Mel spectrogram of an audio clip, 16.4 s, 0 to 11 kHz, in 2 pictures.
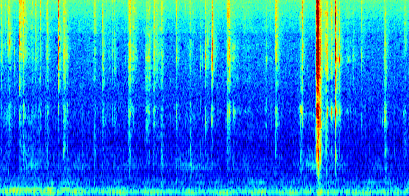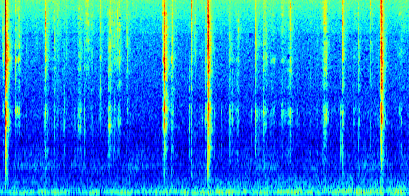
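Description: Near silence broken by a handful of short, sharp plastic clicks, the clearest about six seconds in. They come from a flathead screwdriver prying at the snap-in clips of an SA303 smoke detector's plastic casing to work them loose.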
